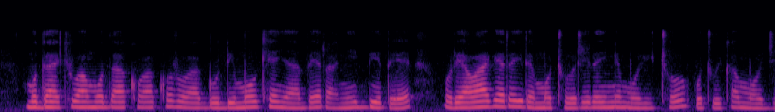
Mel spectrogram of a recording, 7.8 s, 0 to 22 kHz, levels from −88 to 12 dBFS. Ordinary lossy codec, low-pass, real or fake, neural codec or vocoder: none; 7.2 kHz; fake; codec, 16 kHz in and 24 kHz out, 1 kbps, XY-Tokenizer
